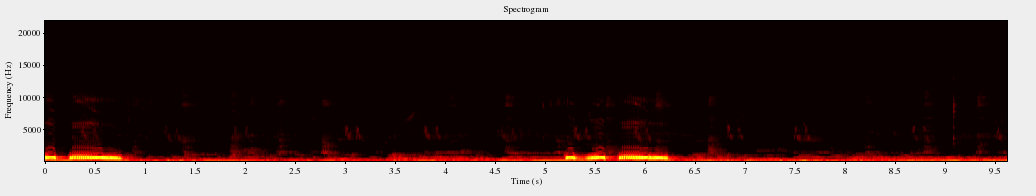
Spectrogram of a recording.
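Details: Spotted dove, 'kuk 3' style: a loud hollow coo at the start and another group of coos near the middle, separated by several seconds of low humming background.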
